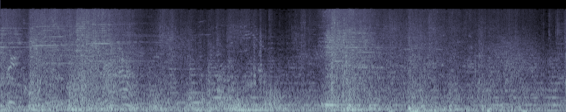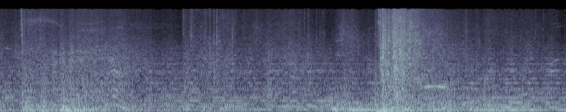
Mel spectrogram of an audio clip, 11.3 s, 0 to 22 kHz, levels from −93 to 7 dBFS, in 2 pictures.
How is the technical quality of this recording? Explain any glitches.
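The recording has one fault running through its whole length: sample clock jitter. The converter's clock wanders by something like 10 microseconds, so each sample is captured slightly early or late. Where the waveform changes fast, that timing error becomes an amplitude error, sitting only around 15 dB below the signal. It comes through as a grainy hiss riding on loud and bright passages, then falling away as the sound quietens.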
